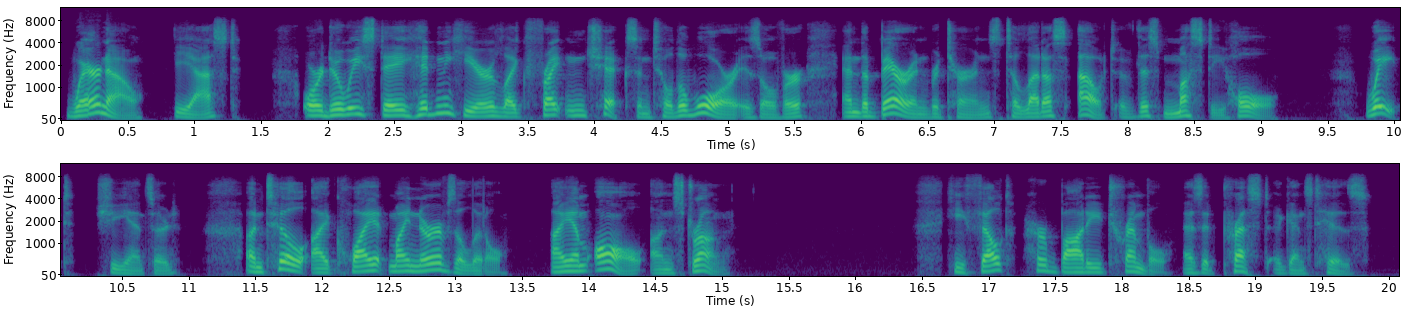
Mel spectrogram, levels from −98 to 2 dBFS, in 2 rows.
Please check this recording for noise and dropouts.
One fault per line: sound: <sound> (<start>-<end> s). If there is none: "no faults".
no faults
